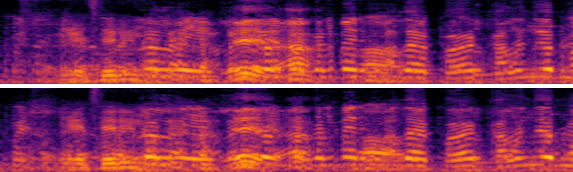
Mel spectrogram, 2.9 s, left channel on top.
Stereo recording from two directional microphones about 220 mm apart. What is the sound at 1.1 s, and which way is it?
Speech, 20° left (ahead or behind).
